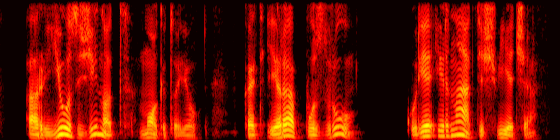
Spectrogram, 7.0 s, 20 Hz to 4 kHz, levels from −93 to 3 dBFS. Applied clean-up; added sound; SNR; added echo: none; none; none; none.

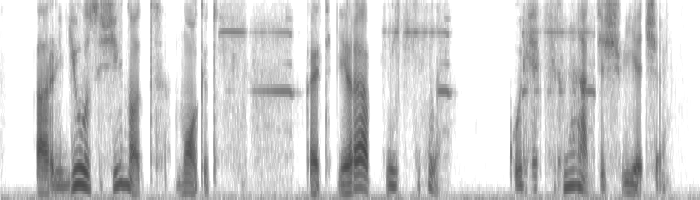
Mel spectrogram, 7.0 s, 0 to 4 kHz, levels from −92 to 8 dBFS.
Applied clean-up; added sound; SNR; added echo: neural diffusion model UNIVERSE++.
